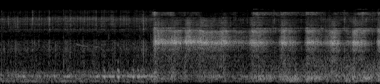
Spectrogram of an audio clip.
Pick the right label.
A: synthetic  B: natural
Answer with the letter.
B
